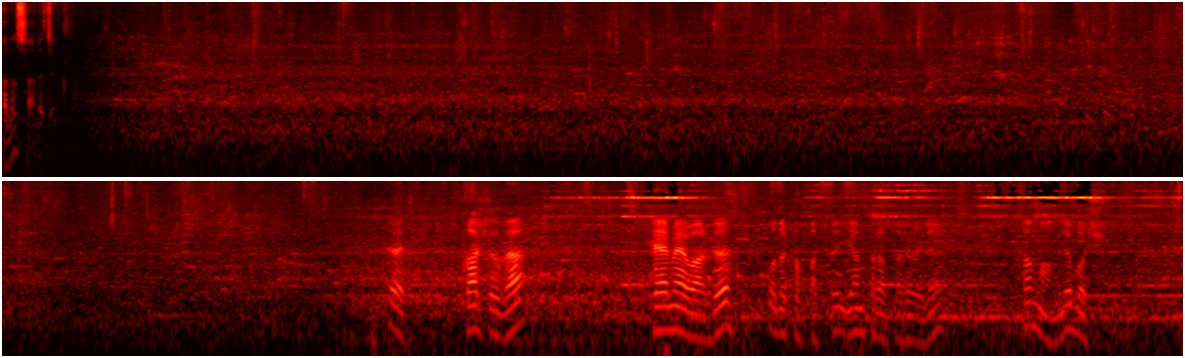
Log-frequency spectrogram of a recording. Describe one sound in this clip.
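A busy city street hums steadily.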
